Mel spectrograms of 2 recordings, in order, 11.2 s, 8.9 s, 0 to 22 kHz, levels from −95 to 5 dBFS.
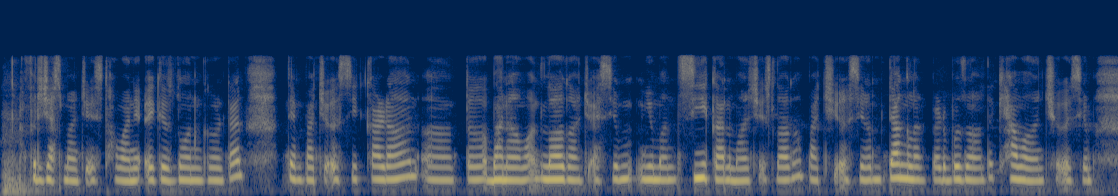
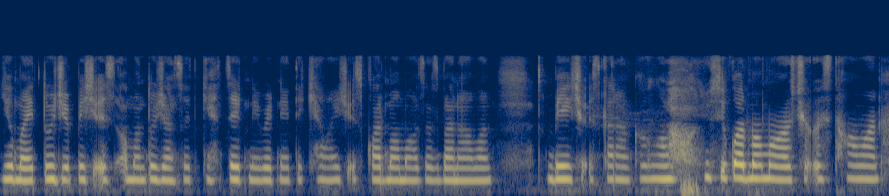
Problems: none marked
